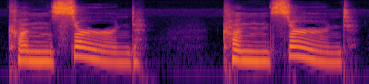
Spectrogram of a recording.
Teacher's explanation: that word is two syllables the first syllable is very reduced there's almost no vowel sound there it's like awah and then cerned is harder so concerned also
